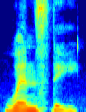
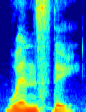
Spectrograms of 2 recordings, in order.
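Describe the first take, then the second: Both takes have the same delivery.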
